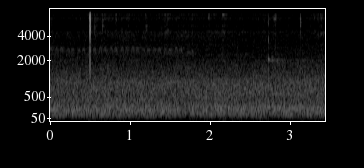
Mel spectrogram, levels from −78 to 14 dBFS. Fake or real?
fake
